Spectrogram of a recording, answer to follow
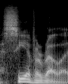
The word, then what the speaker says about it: Ciavarella: Yeah, Ciavarella is how it's pronounced, more or less.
